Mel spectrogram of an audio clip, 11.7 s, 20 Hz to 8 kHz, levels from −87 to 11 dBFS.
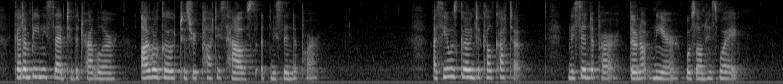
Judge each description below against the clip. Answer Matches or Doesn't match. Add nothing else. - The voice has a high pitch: Matches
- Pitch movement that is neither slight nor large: Matches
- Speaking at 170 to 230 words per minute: Doesn't match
